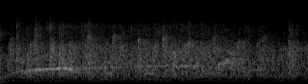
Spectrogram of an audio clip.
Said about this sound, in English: Take care of your pastor. Oh, you can clap again.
